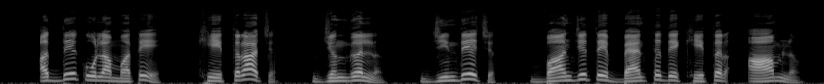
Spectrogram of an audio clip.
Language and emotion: Dogri, neutral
